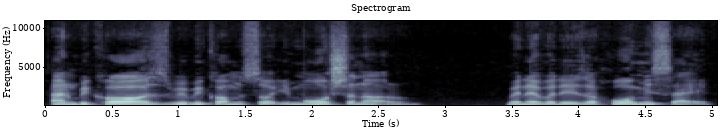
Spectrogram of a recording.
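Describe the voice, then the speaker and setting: A man's voice: lowish voice, measured pace, dark tone, dry recording. A man with a Kittitian accent hosting a conversational radio interview. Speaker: radio host. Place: radio studio.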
